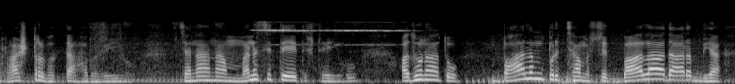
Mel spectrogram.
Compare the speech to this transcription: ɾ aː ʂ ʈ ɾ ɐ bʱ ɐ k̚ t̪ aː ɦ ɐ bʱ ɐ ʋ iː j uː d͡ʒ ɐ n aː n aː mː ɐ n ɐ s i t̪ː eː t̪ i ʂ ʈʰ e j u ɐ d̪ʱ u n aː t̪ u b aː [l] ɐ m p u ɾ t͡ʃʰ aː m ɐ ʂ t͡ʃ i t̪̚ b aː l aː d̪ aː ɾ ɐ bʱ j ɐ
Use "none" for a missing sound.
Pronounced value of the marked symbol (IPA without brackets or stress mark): l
